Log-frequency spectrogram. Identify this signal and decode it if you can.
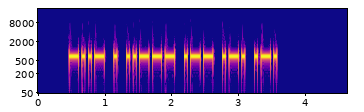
Morse code, heard as a keyed tone, about 25 wpm, 700 Hz. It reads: XE2WRR
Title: DXCC-100 Call Signs - 6 Characters - Repeated 2x - 25wpm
